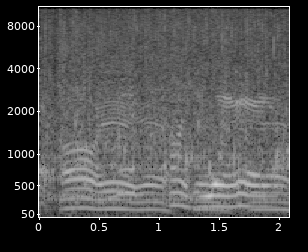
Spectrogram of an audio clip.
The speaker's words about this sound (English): Who knew I'd be so excited about a toilet flush? I got to say, sometimes that's the greatest sound in the world, isn't it? A decent toilet flush. Here, let's enjoy one right now.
